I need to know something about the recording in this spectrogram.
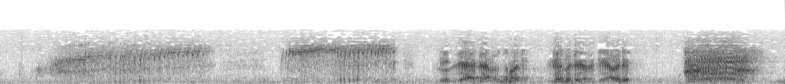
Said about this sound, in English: Jabbering gutturally through thick, slavering lips, the monstrous ape reaches out a hairy arm and paw and grasps Wolf by the back of the neck.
